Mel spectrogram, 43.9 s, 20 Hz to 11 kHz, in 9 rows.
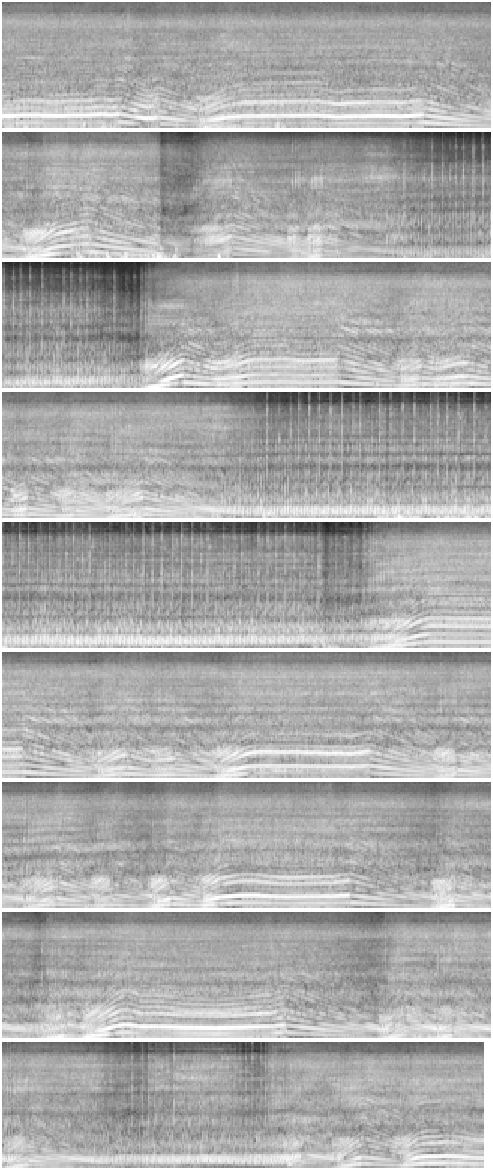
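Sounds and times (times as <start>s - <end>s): chainsaw cutting wood: 0.0s - 43.9s
chainsaw revving: 0.0s - 43.9s.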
